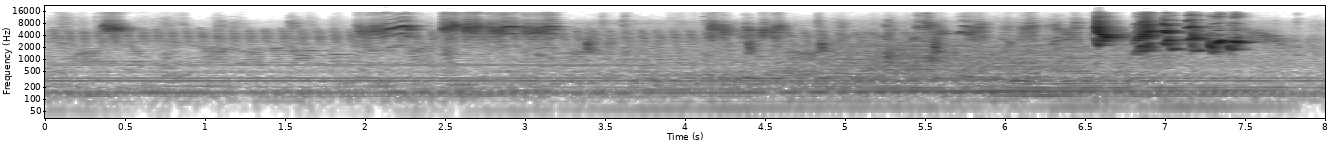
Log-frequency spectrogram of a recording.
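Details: Flowerpecker in full-power song: sharp high chirps and brief twittering phrases, building to a loud rapid cluster of chirped notes near the end, over a constant low hum.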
